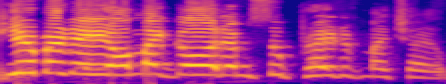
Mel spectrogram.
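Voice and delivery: high, loud gushing parent; mock proud parent. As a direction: gush like a proud mum.

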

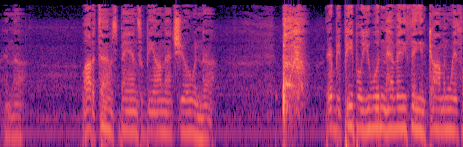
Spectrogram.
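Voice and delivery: soft, high Dust Bowl drawl; mock folksy drawl from the Dust Bowl; [name] drawl. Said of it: "I don't know where that accent came from".

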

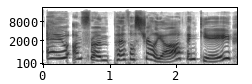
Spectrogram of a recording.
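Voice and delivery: put-on British accent, high and drawn out; fake British accent. Telling a bouncer she's from Perth, fake British accent. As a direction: do a bad British accent posing as Australian. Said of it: "use a fake British accent".

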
